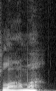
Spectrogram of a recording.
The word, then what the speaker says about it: Llama: But the language model for Meta will be called Llama, or Llama, L-L-A-M-A. How would you pronounce that? Hmm. I would say that's Llama. – I'd go with Llama. – But so it's L-L-A-M-A because there is a race to implement AI in more tools.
